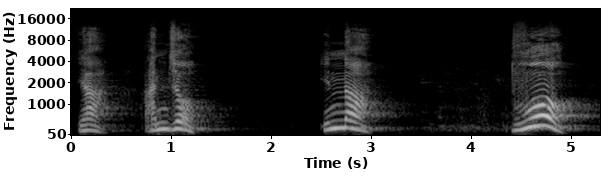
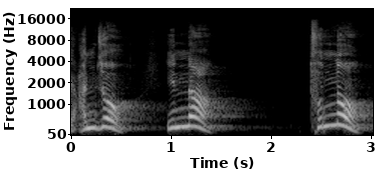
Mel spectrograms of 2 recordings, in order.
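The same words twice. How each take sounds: First: Loud, separate one-word commands; mock army orders, loudest on the last word; army senior's orders. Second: Loud barked commands in Jeolla dialect; Jeolla dialect orders. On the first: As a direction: imitate a drill order, with long gaps between commands. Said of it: "이렇게 이야기를 하는 겁니다". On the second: Retold or imitated. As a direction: imitate an army senior shouting orders in Jeolla dialect. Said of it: "갑자기".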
